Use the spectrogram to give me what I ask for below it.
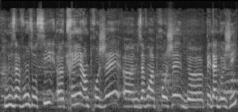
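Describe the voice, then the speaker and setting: A woman's voice: high voice, normal speed. A middle-aged woman, a heritage association founder, speaking with enthusiasm and many hesitations in an outdoor interview. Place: outdoors at a church event. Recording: crowd audible behind.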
